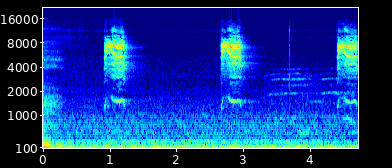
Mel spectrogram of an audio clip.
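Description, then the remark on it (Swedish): An owl calls in the dark three times at steady intervals of about two seconds, each a short, high, raspy screech over a low, constant background rumble. No one speaks. “den ropar ju och tjoar och var väl jättenöjd där”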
